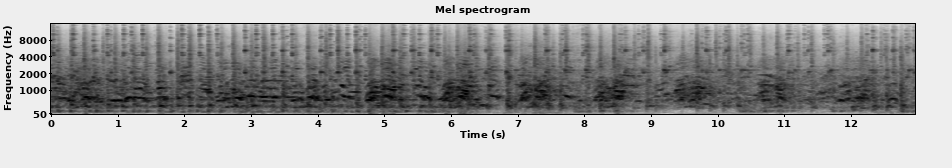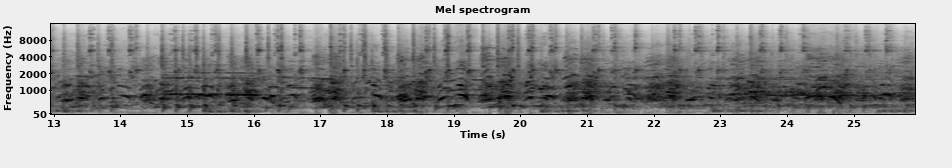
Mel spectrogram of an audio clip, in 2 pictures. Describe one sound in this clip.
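A crowd of young people shouts and cheers loudly close by.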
